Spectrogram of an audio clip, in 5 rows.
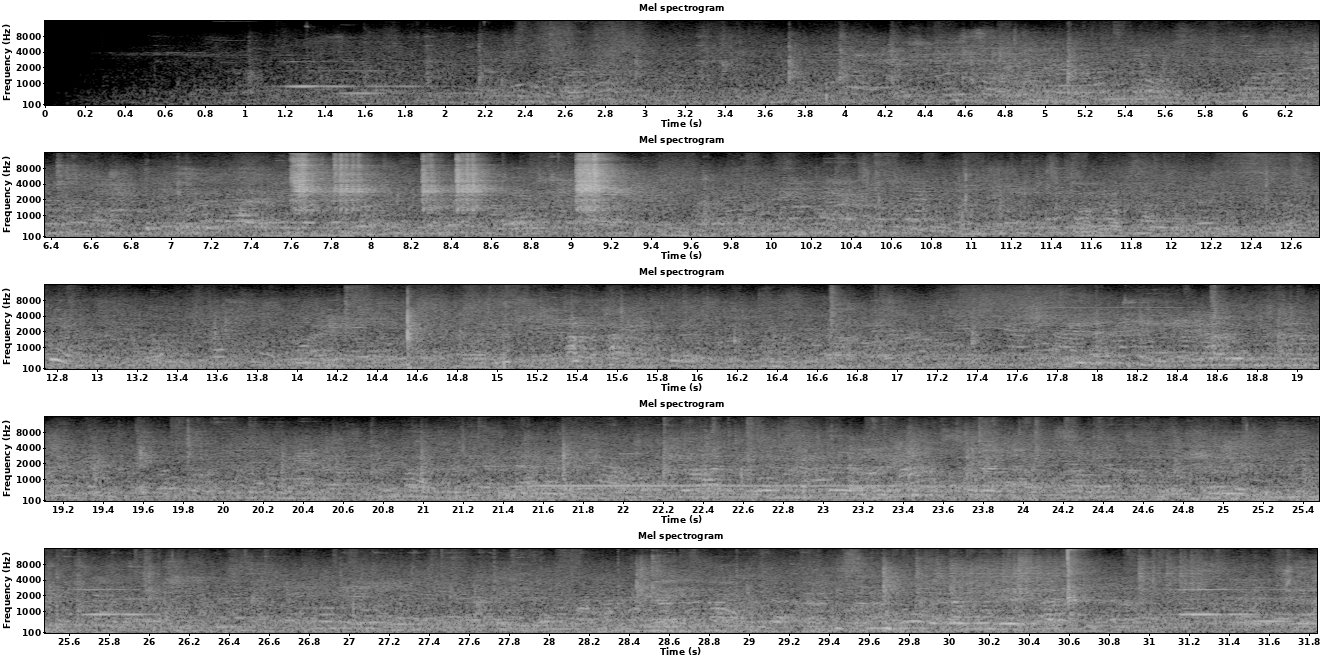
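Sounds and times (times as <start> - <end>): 
murmur of people in a sanatorium entrance hall: 0.5 - 31.8
call bells ringing in a sanatorium entrance hall: 1.2 - 2.5, 21.5 - 24.2, 31.2 - 31.8.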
